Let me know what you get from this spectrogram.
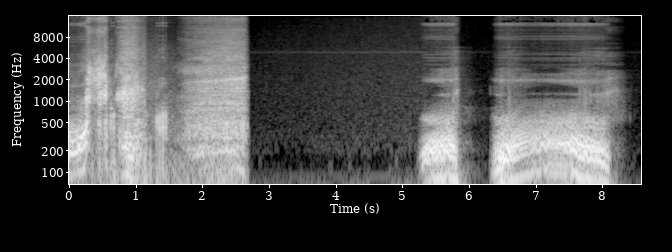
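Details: A cougar of the extinct Eastern subspecies gives rough, breathy snarls, then two low, drawn-out harmonic yowls.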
